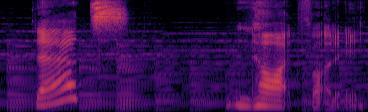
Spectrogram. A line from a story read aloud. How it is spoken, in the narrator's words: I said with a groan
